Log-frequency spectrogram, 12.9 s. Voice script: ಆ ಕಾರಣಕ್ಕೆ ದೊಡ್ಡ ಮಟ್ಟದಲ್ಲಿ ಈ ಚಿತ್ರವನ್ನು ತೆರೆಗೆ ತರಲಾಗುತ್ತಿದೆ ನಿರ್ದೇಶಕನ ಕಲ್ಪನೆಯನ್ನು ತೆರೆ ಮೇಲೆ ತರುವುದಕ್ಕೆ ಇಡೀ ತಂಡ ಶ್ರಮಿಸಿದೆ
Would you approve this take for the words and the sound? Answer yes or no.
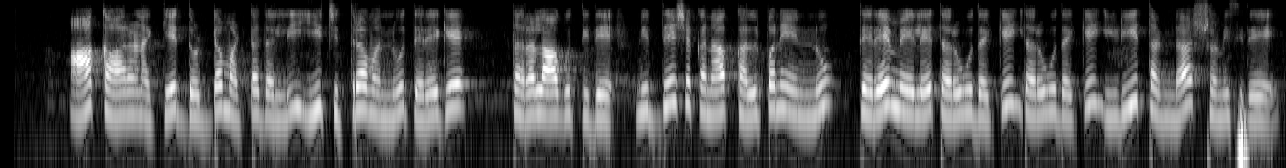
no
